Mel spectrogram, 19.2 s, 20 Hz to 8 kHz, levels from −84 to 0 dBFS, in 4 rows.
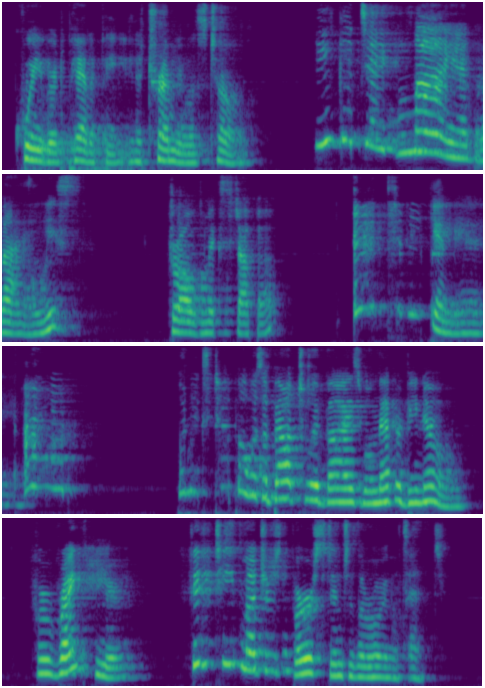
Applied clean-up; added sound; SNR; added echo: neural mask model DeepFilterNet 3.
